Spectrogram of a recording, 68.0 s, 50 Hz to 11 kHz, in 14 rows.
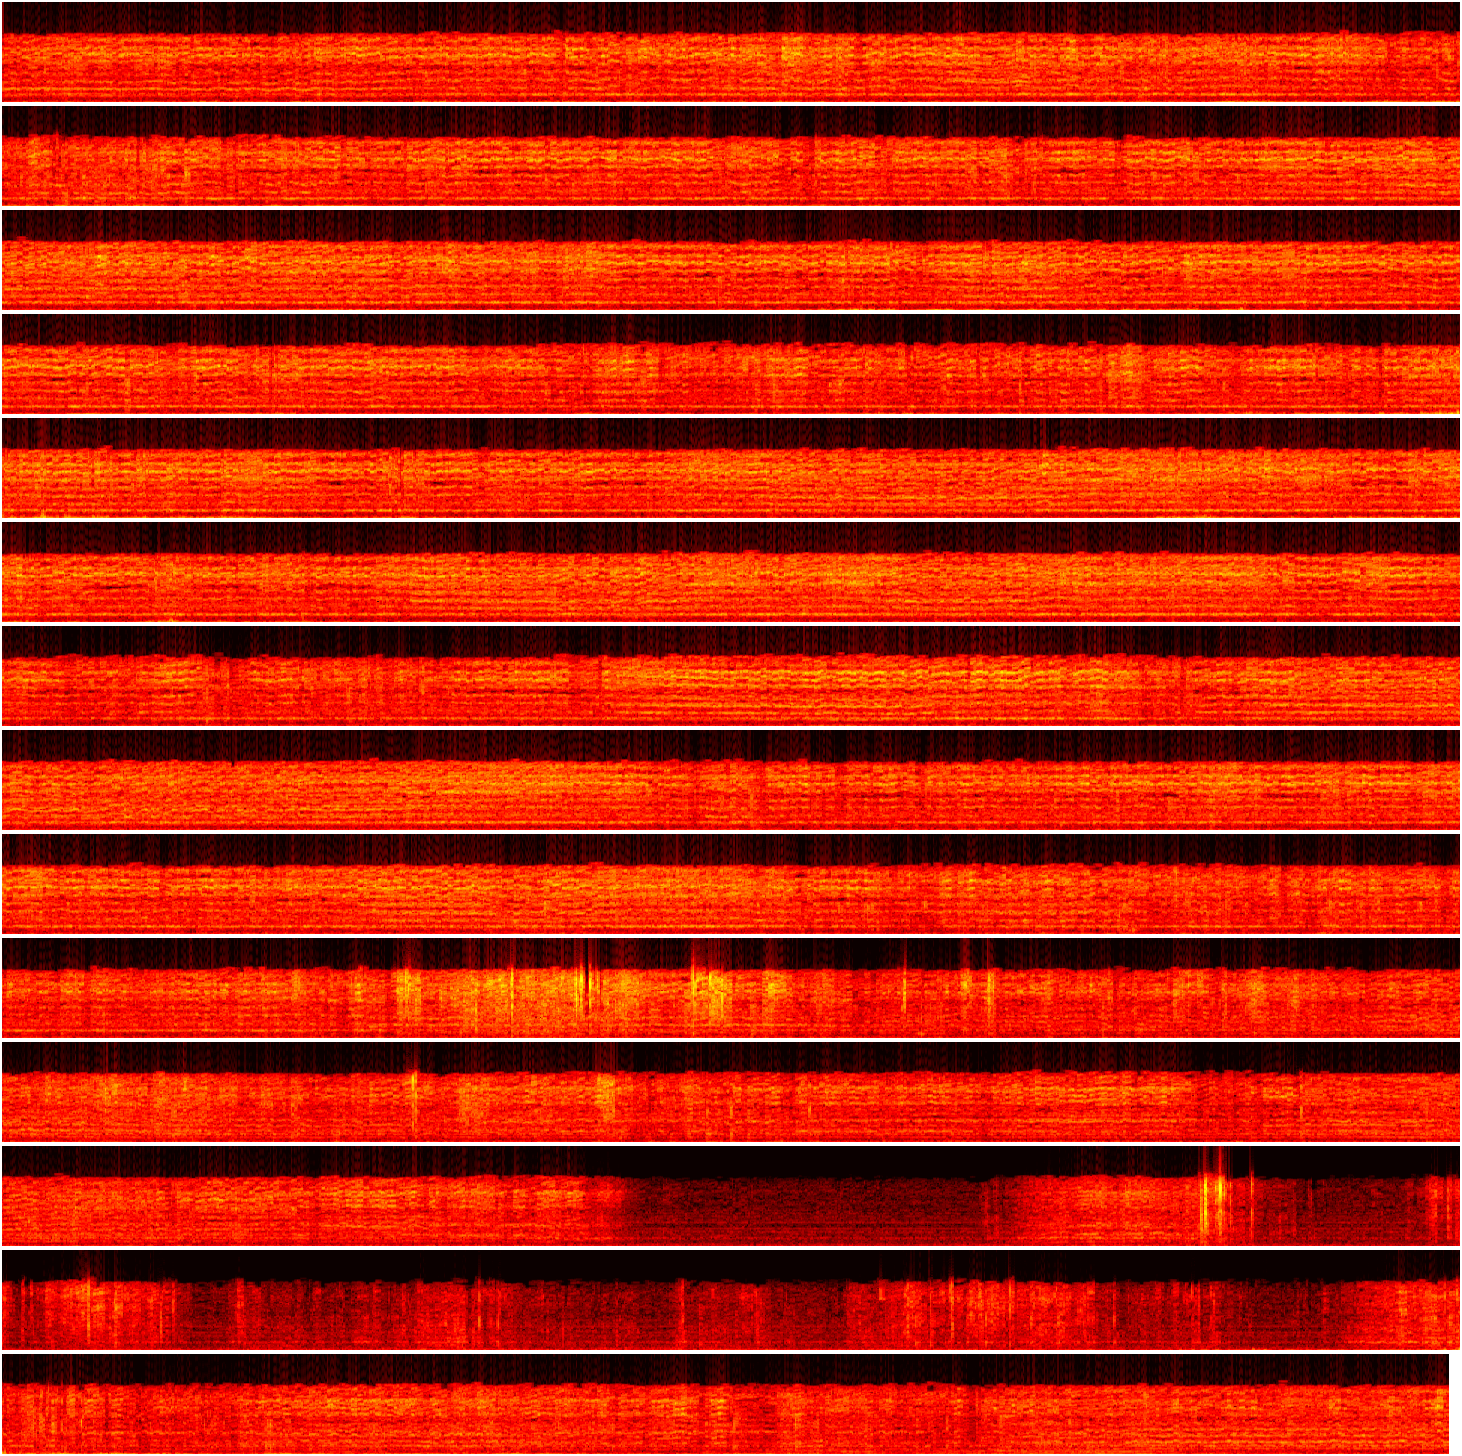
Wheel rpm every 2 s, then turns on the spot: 210, 220, 220, 230, 230, 220, 230, 230, 230, 230, 230, 220, 230, 220, 230, 230, 220, 220, 230, 230, 220, 230, 210, 180, 160, 160, 160, 100, 30, 20, 10, 90, 160, 160.
56-62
